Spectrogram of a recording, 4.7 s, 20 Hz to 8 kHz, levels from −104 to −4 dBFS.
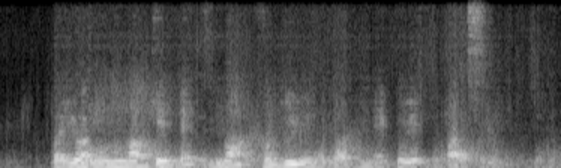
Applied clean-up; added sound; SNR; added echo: neural separator model SepFormer DNS4.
